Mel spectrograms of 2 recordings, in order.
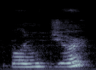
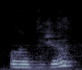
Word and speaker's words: bonjour: off we have rome and in french it's bonjour bonjour there's two different ways so hello hello is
